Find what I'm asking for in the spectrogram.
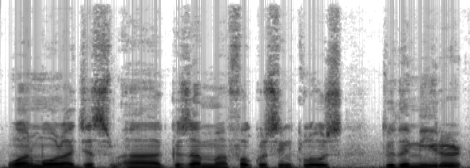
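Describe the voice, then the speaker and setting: A man hosts a casual hands-on radio demonstration from a car. His voice sits at a middle pitch, with short, repeated call-style phrases. Vehicle and outdoor noise runs behind him. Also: steady tone, normal speed, warm tone. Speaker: host of a CB radio antenna test. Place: inside a parked car and outside beside it. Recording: noisy car and outdoor background.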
